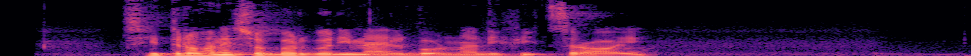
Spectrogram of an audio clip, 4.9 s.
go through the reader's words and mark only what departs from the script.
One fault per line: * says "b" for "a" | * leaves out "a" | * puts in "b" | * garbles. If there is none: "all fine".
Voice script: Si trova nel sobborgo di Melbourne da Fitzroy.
* says "di" for "da"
